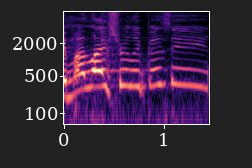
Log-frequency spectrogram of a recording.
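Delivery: high, slow, whiny excuse; hammed-up busy person; mock excuse. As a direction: whine it like a busy churchgoer.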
